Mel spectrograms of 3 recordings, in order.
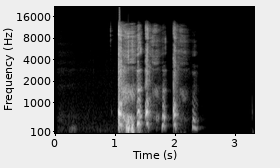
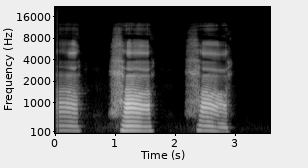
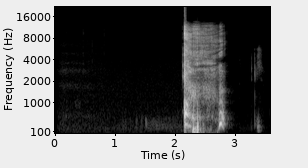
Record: three_cough_length: 3.3 s
three_cough_amplitude: 32768
three_cough_signal_mean_std_ratio: 0.27
exhalation_length: 3.6 s
exhalation_amplitude: 20088
exhalation_signal_mean_std_ratio: 0.44
cough_length: 3.6 s
cough_amplitude: 32767
cough_signal_mean_std_ratio: 0.24
survey_phase: beta (2021-08-13 to 2022-03-07)
age: 45-64
gender: Female
wearing_mask: 'No'
symptom_cough_any: true
symptom_runny_or_blocked_nose: true
symptom_shortness_of_breath: true
symptom_sore_throat: true
symptom_fatigue: true
symptom_headache: true
symptom_change_to_sense_of_smell_or_taste: true
symptom_loss_of_taste: true
symptom_other: true
symptom_onset: 3 days
smoker_status: Ex-smoker
respiratory_condition_asthma: false
respiratory_condition_other: false
recruitment_source: Test and Trace
submission_delay: 1 day
covid_test_result: Positive
covid_test_method: RT-qPCR
covid_ct_value: 16.2
covid_ct_gene: ORF1ab gene
covid_ct_mean: 16.6
covid_viral_load: 3500000 copies/ml
covid_viral_load_category: High viral load (>1M copies/ml)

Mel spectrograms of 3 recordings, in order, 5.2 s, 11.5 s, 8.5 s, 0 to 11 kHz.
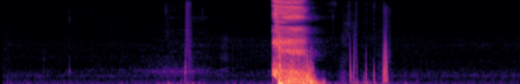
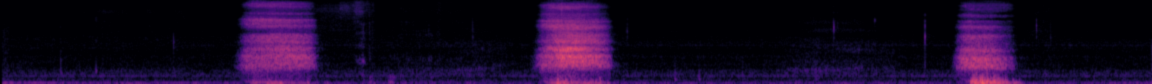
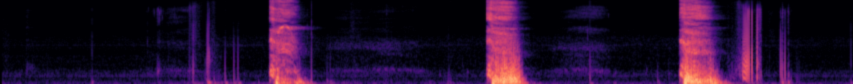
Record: cough_length: 5.2 s
cough_amplitude: 28973
cough_signal_mean_std_ratio: 0.23
exhalation_length: 11.5 s
exhalation_amplitude: 2797
exhalation_signal_mean_std_ratio: 0.34
three_cough_length: 8.5 s
three_cough_amplitude: 32768
three_cough_signal_mean_std_ratio: 0.26
survey_phase: beta (2021-08-13 to 2022-03-07)
age: 18-44
gender: Female
wearing_mask: 'No'
symptom_cough_any: true
symptom_runny_or_blocked_nose: true
symptom_shortness_of_breath: true
symptom_fatigue: true
symptom_headache: true
symptom_change_to_sense_of_smell_or_taste: true
symptom_loss_of_taste: true
symptom_onset: 5 days
smoker_status: Ex-smoker
respiratory_condition_asthma: false
respiratory_condition_other: false
recruitment_source: Test and Trace
submission_delay: 2 days
covid_test_result: Positive
covid_test_method: RT-qPCR
covid_ct_value: 23.2
covid_ct_gene: ORF1ab gene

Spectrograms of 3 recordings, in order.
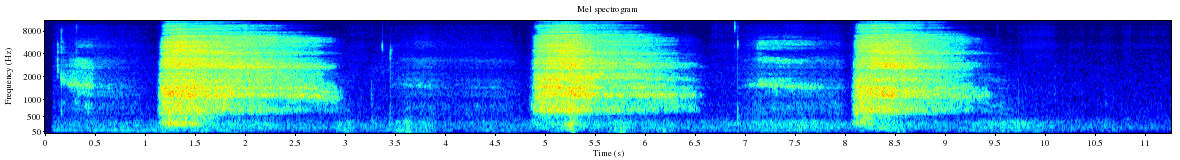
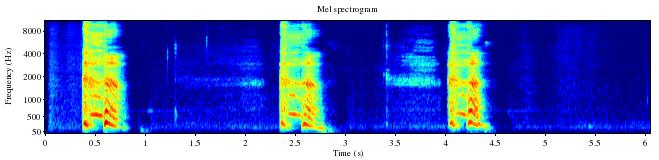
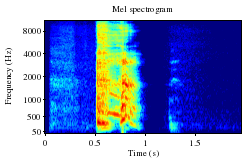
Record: exhalation_length: 11.3 s
exhalation_amplitude: 8843
exhalation_signal_mean_std_ratio: 0.49
three_cough_length: 6.1 s
three_cough_amplitude: 29690
three_cough_signal_mean_std_ratio: 0.3
cough_length: 2.0 s
cough_amplitude: 32767
cough_signal_mean_std_ratio: 0.33
survey_phase: beta (2021-08-13 to 2022-03-07)
age: 45-64
gender: Female
wearing_mask: 'No'
symptom_none: true
smoker_status: Never smoked
respiratory_condition_asthma: false
respiratory_condition_other: false
recruitment_source: REACT
submission_delay: 1 day
covid_test_result: Negative
covid_test_method: RT-qPCR
influenza_a_test_result: Negative
influenza_b_test_result: Negative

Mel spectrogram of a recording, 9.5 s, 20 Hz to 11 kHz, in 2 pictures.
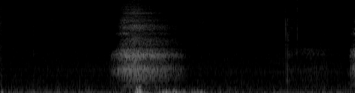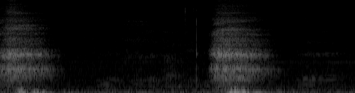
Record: exhalation_length: 9.5 s
exhalation_amplitude: 512
exhalation_signal_mean_std_ratio: 0.46
survey_phase: alpha (2021-03-01 to 2021-08-12)
age: 45-64
gender: Female
wearing_mask: 'No'
symptom_cough_any: true
symptom_shortness_of_breath: true
symptom_fatigue: true
symptom_fever_high_temperature: true
symptom_headache: true
symptom_change_to_sense_of_smell_or_taste: true
symptom_loss_of_taste: true
symptom_onset: 2 days
smoker_status: Never smoked
respiratory_condition_asthma: false
respiratory_condition_other: false
recruitment_source: Test and Trace
submission_delay: 2 days
covid_test_result: Positive
covid_test_method: RT-qPCR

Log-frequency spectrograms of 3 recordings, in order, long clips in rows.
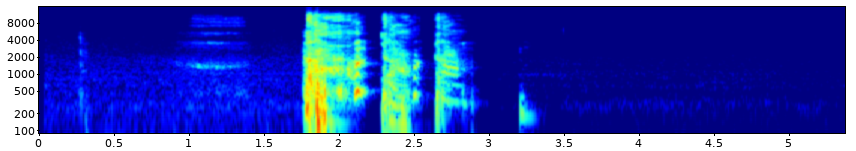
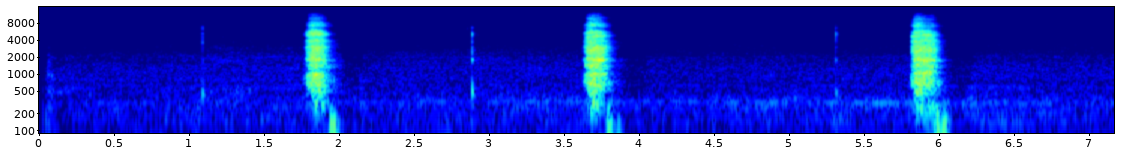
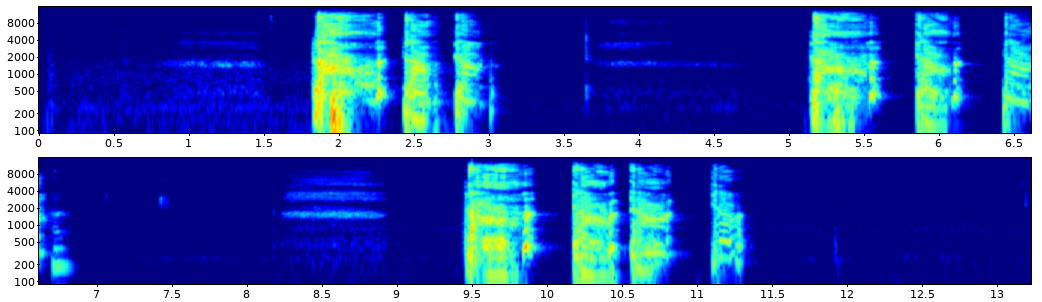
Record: cough_length: 5.4 s
cough_amplitude: 32768
cough_signal_mean_std_ratio: 0.2
exhalation_length: 7.2 s
exhalation_amplitude: 9213
exhalation_signal_mean_std_ratio: 0.22
three_cough_length: 13.2 s
three_cough_amplitude: 30399
three_cough_signal_mean_std_ratio: 0.31
survey_phase: beta (2021-08-13 to 2022-03-07)
age: 18-44
gender: Female
wearing_mask: 'No'
symptom_cough_any: true
symptom_new_continuous_cough: true
symptom_runny_or_blocked_nose: true
symptom_fatigue: true
smoker_status: Never smoked
respiratory_condition_asthma: false
respiratory_condition_other: false
recruitment_source: Test and Trace
submission_delay: 2 days
covid_test_result: Positive
covid_test_method: ePCR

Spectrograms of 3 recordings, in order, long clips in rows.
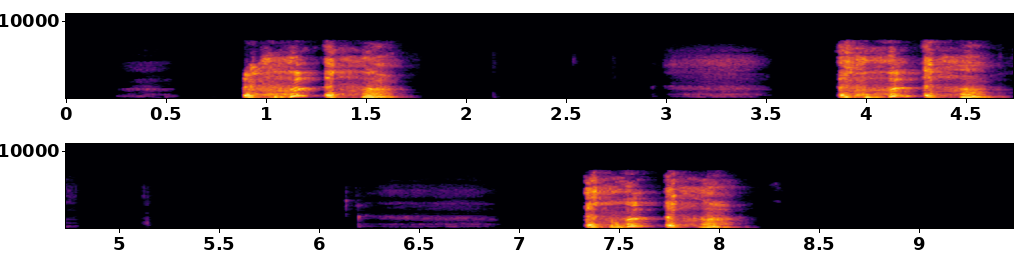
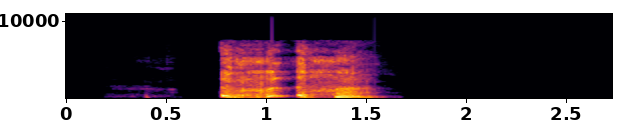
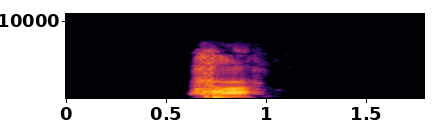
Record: three_cough_length: 9.5 s
three_cough_amplitude: 31835
three_cough_signal_mean_std_ratio: 0.33
cough_length: 2.7 s
cough_amplitude: 27992
cough_signal_mean_std_ratio: 0.38
exhalation_length: 1.8 s
exhalation_amplitude: 28722
exhalation_signal_mean_std_ratio: 0.3
survey_phase: beta (2021-08-13 to 2022-03-07)
age: 45-64
gender: Male
wearing_mask: 'No'
symptom_cough_any: true
symptom_sore_throat: true
symptom_fever_high_temperature: true
symptom_headache: true
smoker_status: Current smoker (11 or more cigarettes per day)
respiratory_condition_asthma: false
respiratory_condition_other: false
recruitment_source: Test and Trace
submission_delay: 2 days
covid_test_result: Positive
covid_test_method: LFT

